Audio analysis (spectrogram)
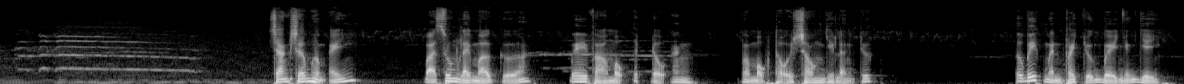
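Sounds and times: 
rooster crowing: 0.0 - 2.2, 5.2 - 7.1
speech: 2.8 - 8.8, 10.2 - 11.7.

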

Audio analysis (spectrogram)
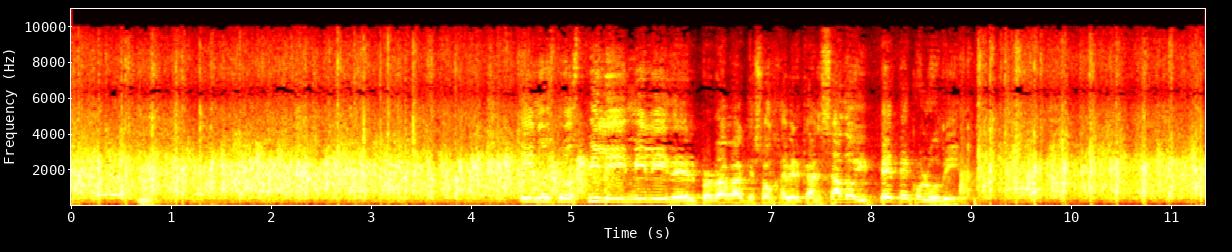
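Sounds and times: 
studio audience applause for a guest: 0.0 - 6.0, 8.9 - 11.3
speech: 4.5 - 9.2.

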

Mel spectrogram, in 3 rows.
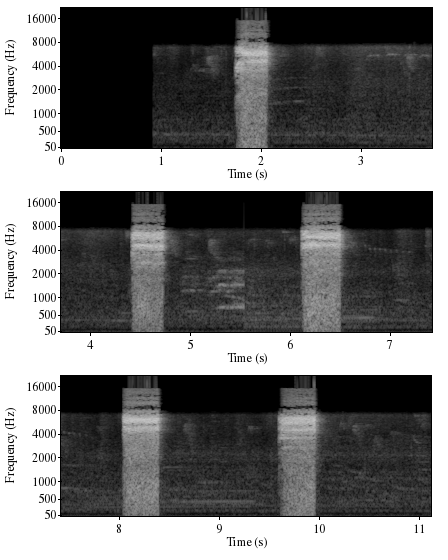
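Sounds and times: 
wild long-tailed shrike harsh scratchy calls: 1.7 - 2.6, 4.4 - 6.7, 8.0 - 8.6, 9.6 - 10.2.

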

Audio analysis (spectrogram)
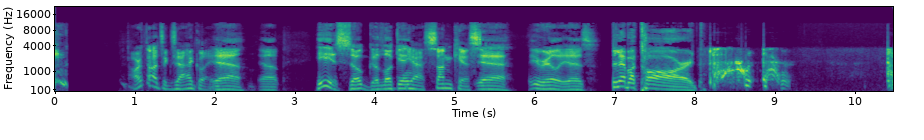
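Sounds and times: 
speech: 1.0 - 9.3
person with allergies coughing: 8.2 - 9.3.

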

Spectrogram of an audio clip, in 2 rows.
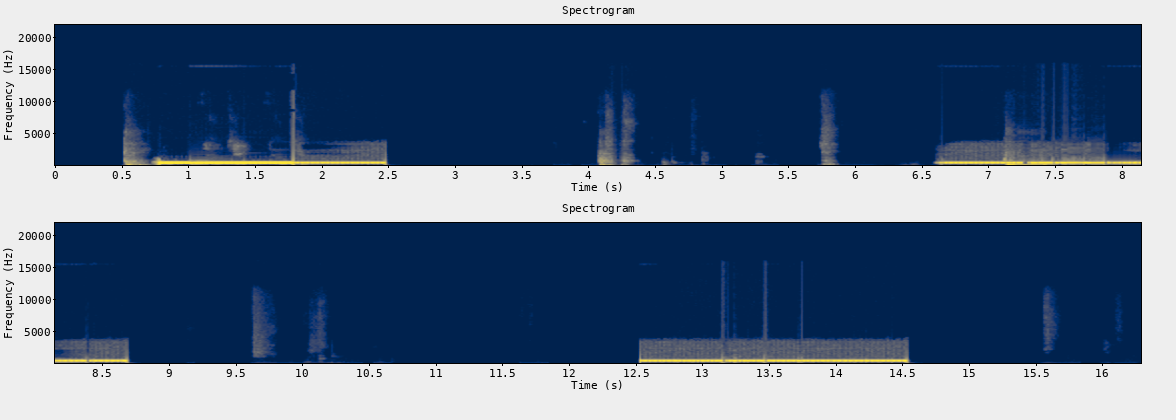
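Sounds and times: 
telephone dial tone while placing a call: 0.8 - 2.5, 6.6 - 8.7, 12.5 - 14.6.

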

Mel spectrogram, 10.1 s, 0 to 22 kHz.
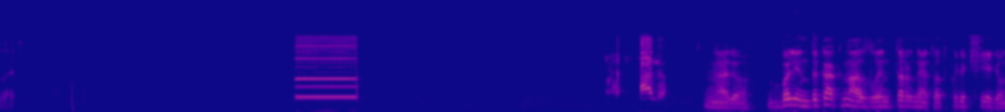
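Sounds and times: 
outgoing call tone while dialling on a phone: 3.0 - 3.6
faint hiss: 3.6 - 10.0
speech: 6.5 - 10.0.

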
